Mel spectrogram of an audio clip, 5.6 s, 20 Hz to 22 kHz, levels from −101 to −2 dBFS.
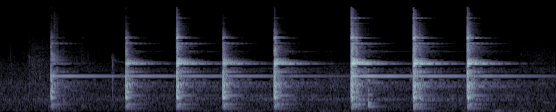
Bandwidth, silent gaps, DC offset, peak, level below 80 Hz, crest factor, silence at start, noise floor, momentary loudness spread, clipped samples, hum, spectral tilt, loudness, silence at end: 15.5 kHz; none; under 0.1%; -14 dBFS; -88 dBFS; 26 dB; 0.5 s; -73 dBFS; 18 LU; under 0.1%; none; 0.5 dB/octave; -34 LUFS; 0.45 s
